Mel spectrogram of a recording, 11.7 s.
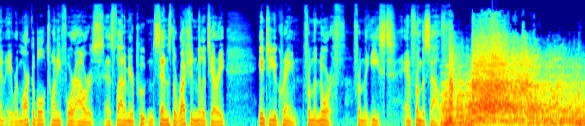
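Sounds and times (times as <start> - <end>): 
speech: 0.0 - 11.3
missile attack explosions in Ukraine: 8.8 - 11.6.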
